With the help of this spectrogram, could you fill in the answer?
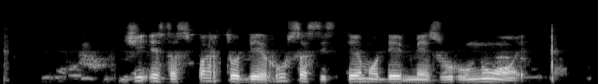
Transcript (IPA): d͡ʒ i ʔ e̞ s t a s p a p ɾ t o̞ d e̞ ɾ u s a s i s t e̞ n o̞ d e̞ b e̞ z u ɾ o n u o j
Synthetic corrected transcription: d͡ʒ i ʔ e̞ s t a s p a ɾ t o̞ d e̞ ɾ u s a s i s t e̞ m o̞ d e̞ m e̞ z u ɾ u n u o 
